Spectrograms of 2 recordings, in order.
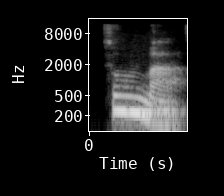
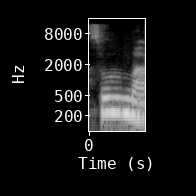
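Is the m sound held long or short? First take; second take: long; short. First: The nasal m sound is held long. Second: The nasal m sound is passed over quickly. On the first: The speaker calls it right. "쏨마 같은데 시간 많이 주셔야 됩니다" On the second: The speaker calls it wrong. "쏨마 하고 지나가시면 안 돼요"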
